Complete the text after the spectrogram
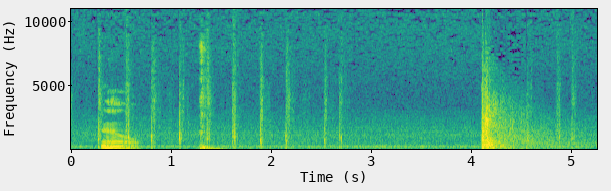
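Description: Footsteps thud quickly and evenly.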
